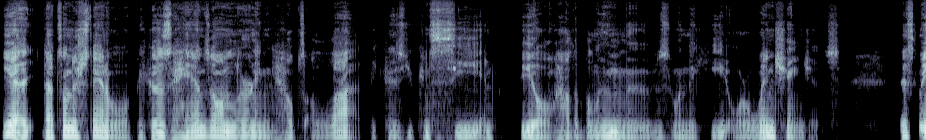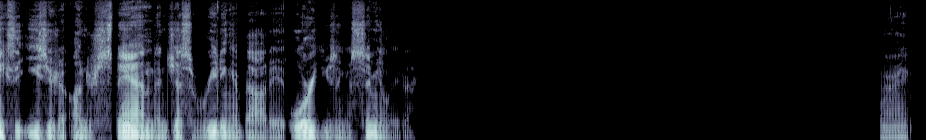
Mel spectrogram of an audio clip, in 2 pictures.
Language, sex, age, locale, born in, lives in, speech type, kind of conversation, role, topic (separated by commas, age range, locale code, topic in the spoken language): English, male, 30-34, en-US, United States, United States, read, expert-assistant, expert, How does a hot air balloon rise and float?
